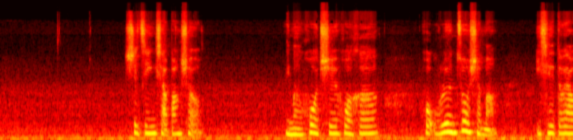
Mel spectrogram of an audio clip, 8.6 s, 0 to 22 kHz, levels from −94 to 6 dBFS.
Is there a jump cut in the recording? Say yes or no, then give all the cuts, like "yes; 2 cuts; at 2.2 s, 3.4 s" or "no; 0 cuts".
yes; 1 cut; at 4.2 s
